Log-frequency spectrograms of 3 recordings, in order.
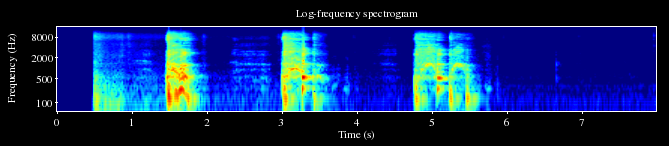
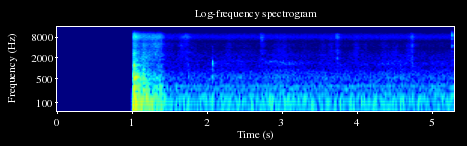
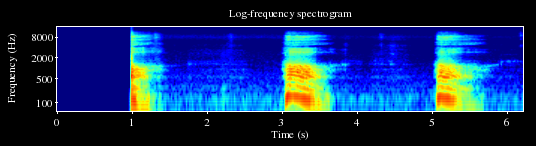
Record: three_cough_length: 8.0 s
three_cough_amplitude: 26028
three_cough_signal_mean_std_ratio: 0.26
cough_length: 5.3 s
cough_amplitude: 3136
cough_signal_mean_std_ratio: 0.32
exhalation_length: 6.2 s
exhalation_amplitude: 26028
exhalation_signal_mean_std_ratio: 0.32
survey_phase: beta (2021-08-13 to 2022-03-07)
age: 65+
gender: Male
wearing_mask: 'No'
symptom_none: true
smoker_status: Never smoked
respiratory_condition_asthma: false
respiratory_condition_other: false
recruitment_source: REACT
submission_delay: 6 days
covid_test_result: Negative
covid_test_method: RT-qPCR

